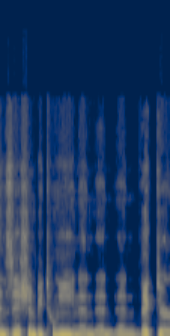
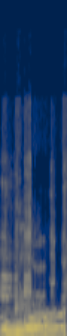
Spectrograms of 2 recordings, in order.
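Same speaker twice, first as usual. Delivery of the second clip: very high, very loud put-on South Carolina drawl; 10 semitones higher, 8 dB louder than usual. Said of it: "How did his accent go from, like, New England to South Carolina?".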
